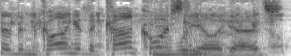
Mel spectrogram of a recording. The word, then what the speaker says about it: Concours: Is the S silent? Is it Concours or Concourse? – No, Concours. We say is in the airport. – Okay. – The airport Concourse. – Okay. – Or you pronounce it Concours is a French word. – Oh, so these you do not pronounce the S.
